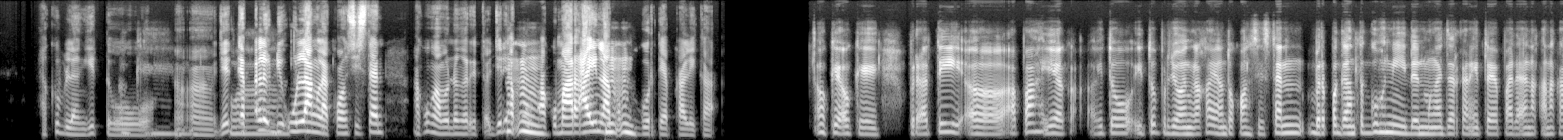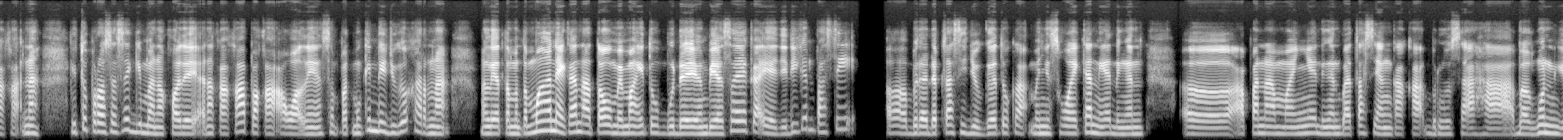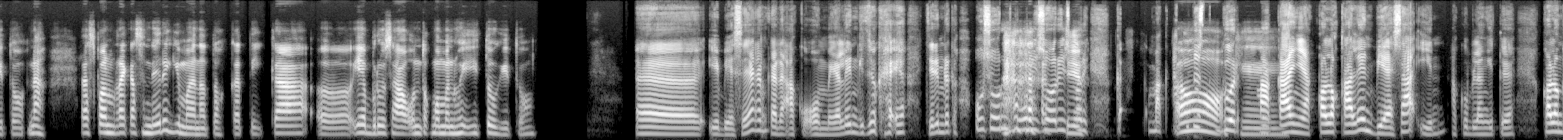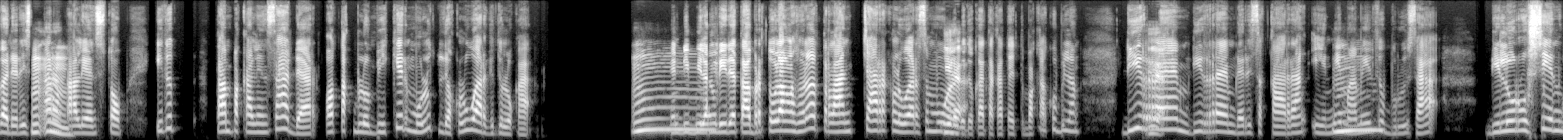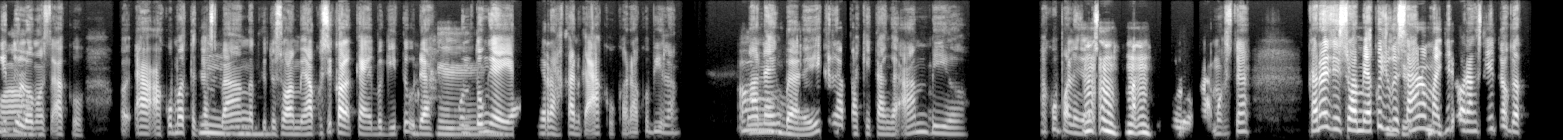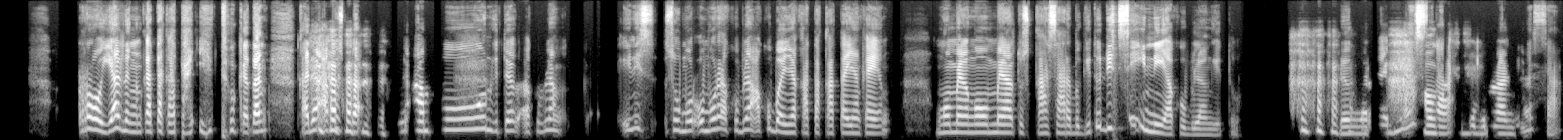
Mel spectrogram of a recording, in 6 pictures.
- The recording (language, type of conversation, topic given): Indonesian, podcast, Bagaimana cara menjelaskan batasan kepada orang tua atau keluarga?
- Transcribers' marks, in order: tapping; other background noise; chuckle; in English: "stop"; laugh; laughing while speaking: "itu"; laugh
